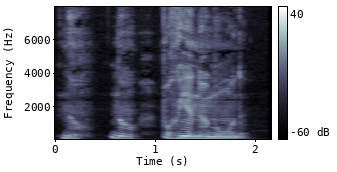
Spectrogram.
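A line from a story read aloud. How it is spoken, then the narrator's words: Exclaiming. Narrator (French): s'écria-t-elle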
